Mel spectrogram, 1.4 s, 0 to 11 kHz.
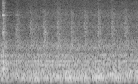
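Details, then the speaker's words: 1997 Ford E-250 Econoline van, revived after years sitting: rough idle with a light, quick ticking knock over the engine; owner suspects a rod knock, unconfirmed. "sounds like she's got herself a little rod knocked a little a little tikka talker i'm gonna need to put a coyote engine in this"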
